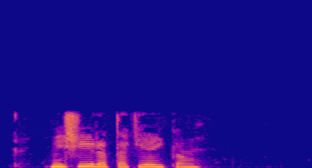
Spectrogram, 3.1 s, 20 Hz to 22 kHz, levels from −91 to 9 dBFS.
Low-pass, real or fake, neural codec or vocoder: 7.2 kHz; real; none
